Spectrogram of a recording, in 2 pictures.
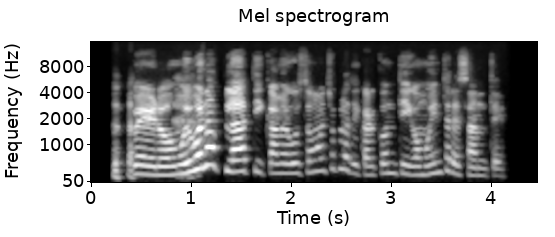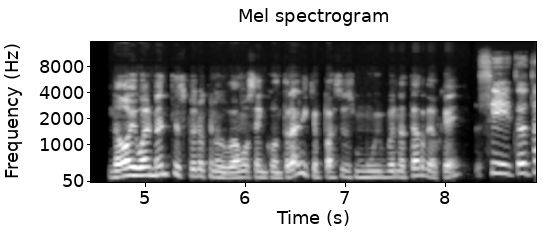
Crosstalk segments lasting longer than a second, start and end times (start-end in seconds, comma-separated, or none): none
